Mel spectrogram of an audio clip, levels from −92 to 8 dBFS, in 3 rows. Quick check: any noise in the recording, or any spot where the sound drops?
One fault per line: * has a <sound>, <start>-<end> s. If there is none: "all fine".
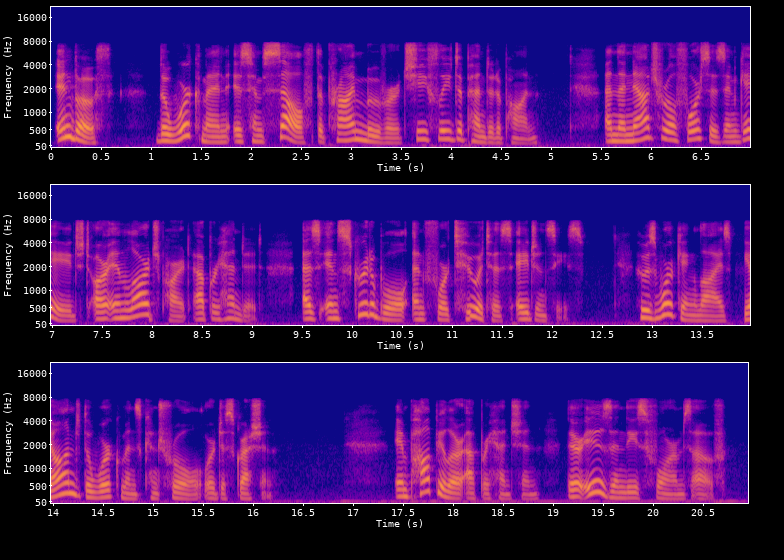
* has a dropout, 13.8-13.9 s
